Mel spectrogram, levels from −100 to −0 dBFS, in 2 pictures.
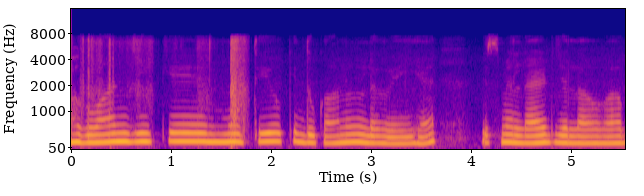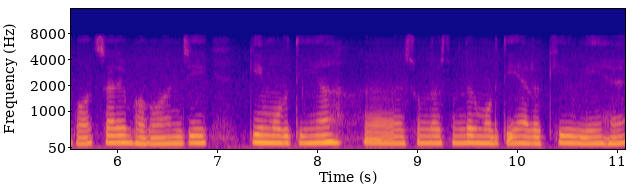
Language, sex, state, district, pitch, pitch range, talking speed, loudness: Hindi, female, West Bengal, Jalpaiguri, 185 Hz, 175-200 Hz, 135 wpm, -26 LUFS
